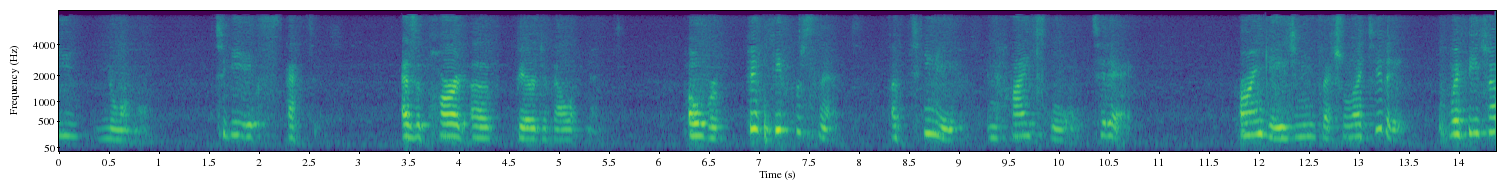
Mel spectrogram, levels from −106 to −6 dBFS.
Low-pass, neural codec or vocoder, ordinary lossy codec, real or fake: 7.2 kHz; codec, 16 kHz in and 24 kHz out, 1 kbps, XY-Tokenizer; AAC, 32 kbps; fake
